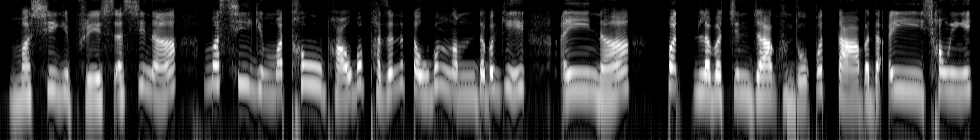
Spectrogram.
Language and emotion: Manipuri, angry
